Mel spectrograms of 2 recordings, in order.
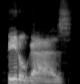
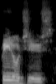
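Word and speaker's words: Betelgeuse: a red star named Beetle guys or Beetlejuice however you want to pronounce it so uh the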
